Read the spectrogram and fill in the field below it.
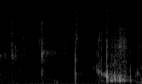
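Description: Someone bites into a caramel kettle corn-flavored Oreo cookie with a few sharp crunches, followed by a dense burst of chewing crunches toward the end. No one speaks.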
